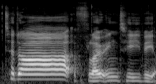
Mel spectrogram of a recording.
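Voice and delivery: high, loud ta-da; ta-da reveal. Real, not acted. Builder revealing floating TV, triumphant ta-da. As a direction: present it like a magic trick.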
